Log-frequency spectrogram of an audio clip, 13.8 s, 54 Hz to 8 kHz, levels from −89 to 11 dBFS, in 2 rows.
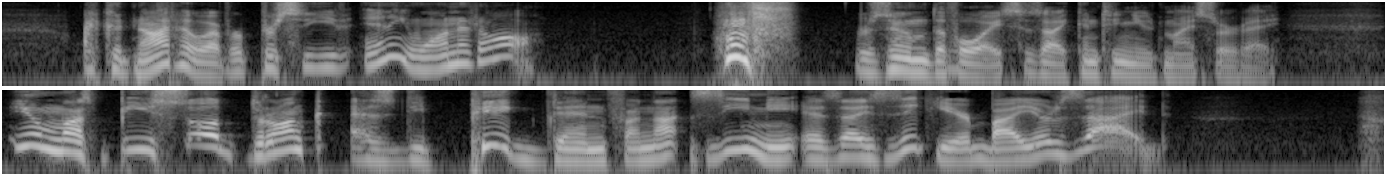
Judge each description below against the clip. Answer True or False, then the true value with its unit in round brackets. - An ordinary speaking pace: True (165 wpm)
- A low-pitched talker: False (150 Hz)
